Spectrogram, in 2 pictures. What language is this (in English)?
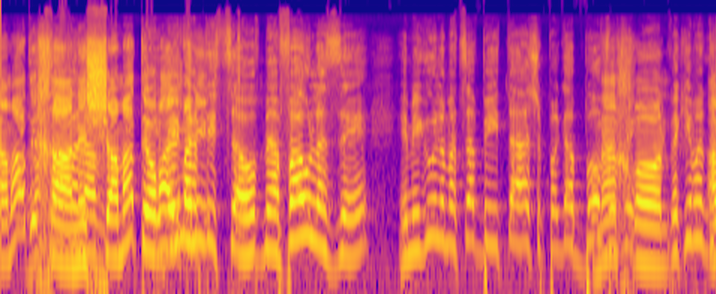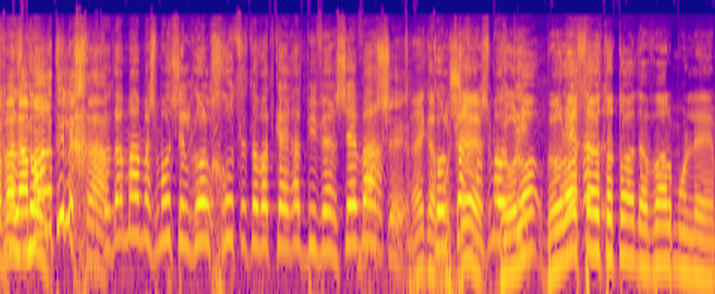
Hebrew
